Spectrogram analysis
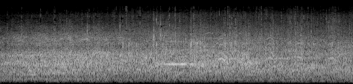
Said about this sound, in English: Everyone's laughing and clapping like, I got it wrong, so now I know it's wrong.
